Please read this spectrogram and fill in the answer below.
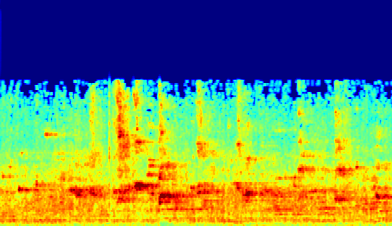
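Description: Basketball game sounds: a ball bouncing on the hardwood court and sneakers squeaking in several short, high squeaks as players move.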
